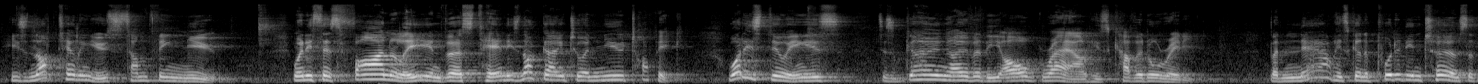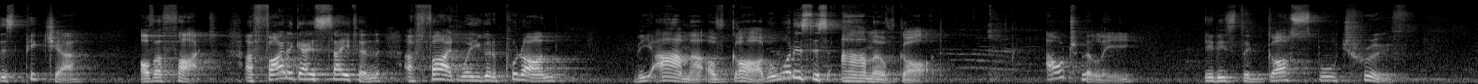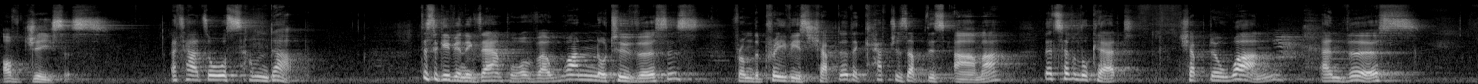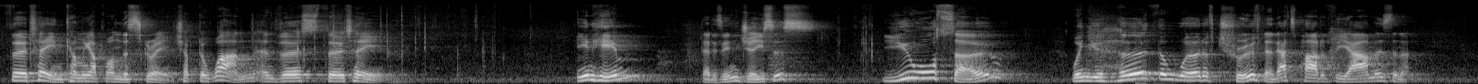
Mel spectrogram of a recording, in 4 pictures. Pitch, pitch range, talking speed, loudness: 185 Hz, 160-225 Hz, 150 wpm, -19 LUFS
